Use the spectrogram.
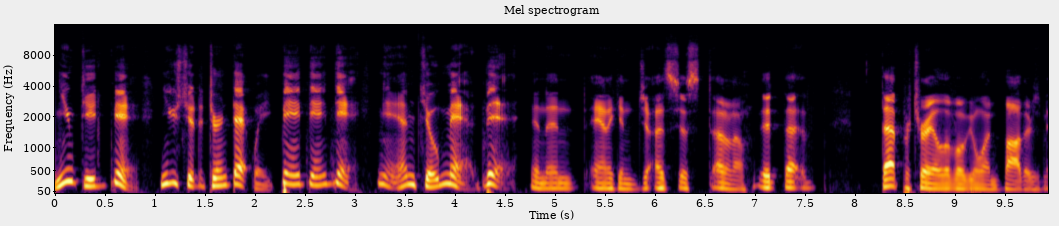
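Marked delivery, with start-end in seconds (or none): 0.0-4.4 put-on scolding voice, pitched higher. Mocking how a film portrays Obi-Wan: imitating Obi-Wan chiding. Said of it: "the way they have Obi-Wan behave here".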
